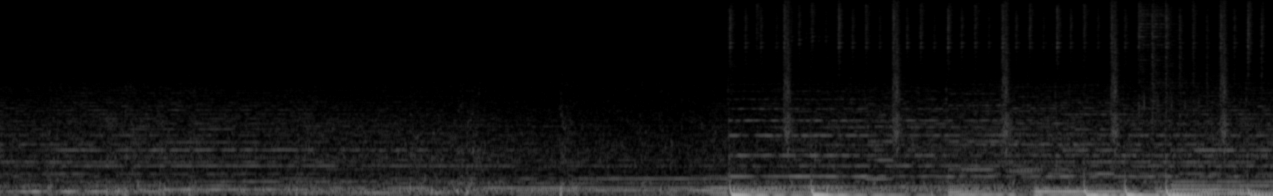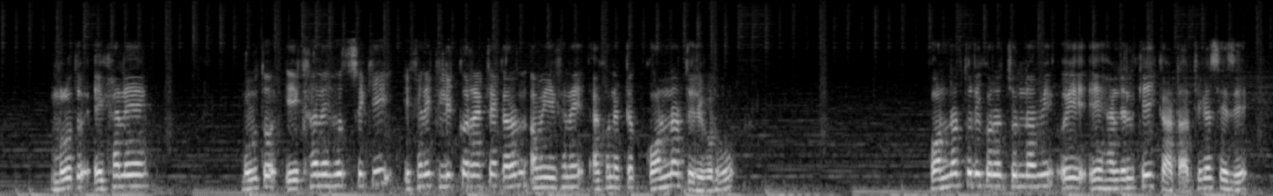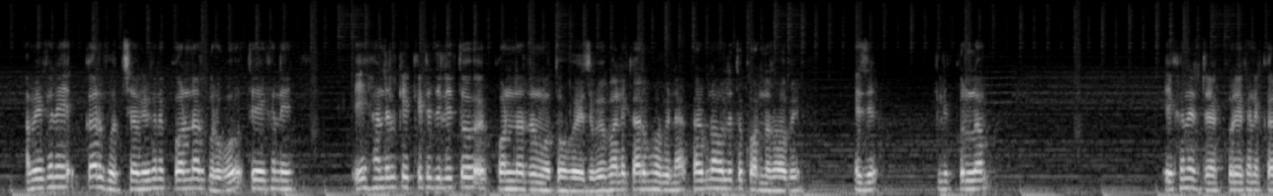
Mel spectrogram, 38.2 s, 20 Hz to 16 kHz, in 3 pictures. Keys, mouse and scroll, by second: 0.4-12.2 drag, 21.7-29.4 drag, 34.6 click, 36.8-38.1 drag.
